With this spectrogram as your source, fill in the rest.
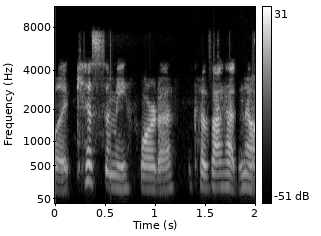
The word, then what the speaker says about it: Kissimmee: when I first moved to the South, I used to call it Kissimmee, Florida, because I had no idea how to Yeah, pronounce no, it.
